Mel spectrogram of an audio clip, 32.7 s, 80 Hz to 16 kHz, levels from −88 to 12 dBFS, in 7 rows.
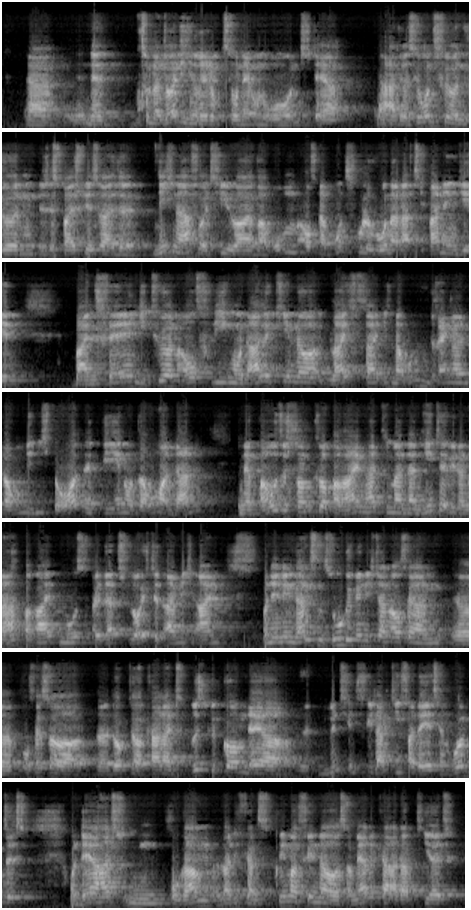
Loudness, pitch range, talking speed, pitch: -21 LUFS, 110-135 Hz, 190 wpm, 120 Hz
